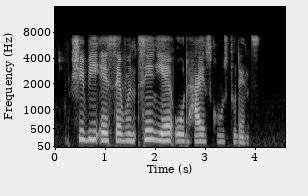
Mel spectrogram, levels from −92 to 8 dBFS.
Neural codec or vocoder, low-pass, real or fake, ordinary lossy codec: codec, 16 kHz, 4 kbps, X-Codec, HuBERT features, trained on balanced general audio; 7.2 kHz; fake; none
